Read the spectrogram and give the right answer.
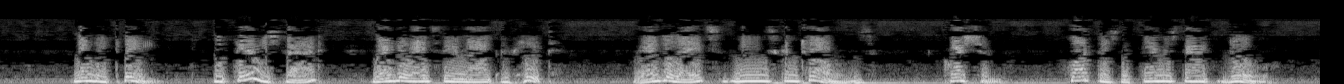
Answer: It controls the amount of heat.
